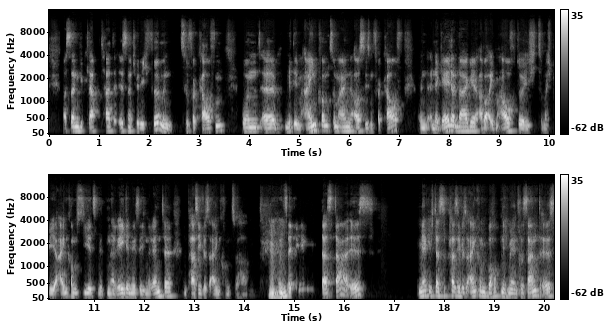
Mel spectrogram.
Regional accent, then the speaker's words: Erfurt, Thuringia, Germany; ich komme aus Erfurt, bin mit meinem Bruder da zusammen aufgewachsen, er ist 4 Jahre älter.

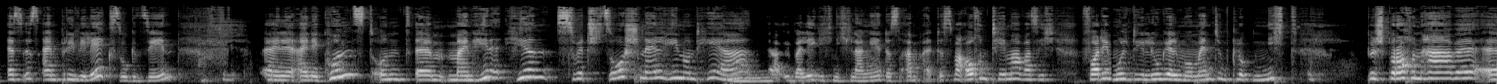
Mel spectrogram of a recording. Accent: Munich, Bavaria, Germany; Eltern sind türkischsprachig und ich selbst bin schon in München geboren und groß geworden. das heißt, ich bin auch schon zweisprachig aufgewachsen

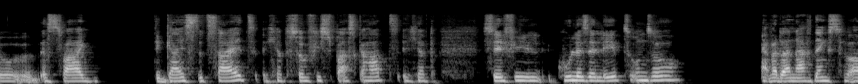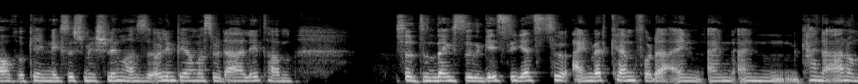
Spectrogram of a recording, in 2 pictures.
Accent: Netherlands; German is a second language; now in Germany; Ich bin eine Holländerin, ich wohne so halb in Deutschland

